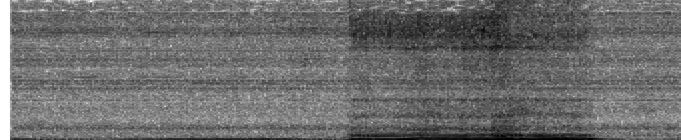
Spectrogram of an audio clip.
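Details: Dog snoring, with owner wondering about nasal strips for dogs: low steady rumbling breath noise, louder for about a second and a half near the end.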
